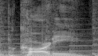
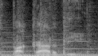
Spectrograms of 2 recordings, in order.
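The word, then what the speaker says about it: Bacardí: over the last eye putting the emphasis on that syllable in English we say Bacardi but in Spanish it's bakardi the rum making family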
